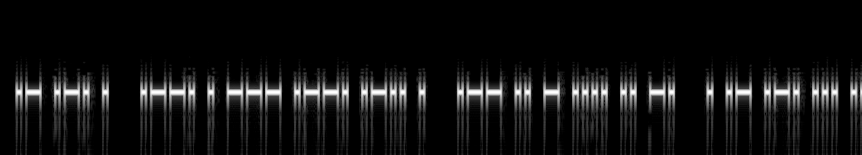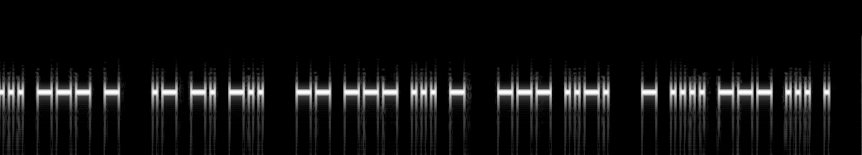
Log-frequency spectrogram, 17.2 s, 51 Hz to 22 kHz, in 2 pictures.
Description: Morse code, heard as a keyed tone, about 25 wpm, 600 Hz. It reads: ARE PEOPLE WITHIN EARSHOT AND MOST OF THOSE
